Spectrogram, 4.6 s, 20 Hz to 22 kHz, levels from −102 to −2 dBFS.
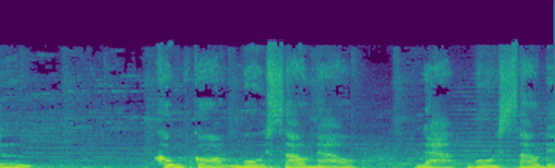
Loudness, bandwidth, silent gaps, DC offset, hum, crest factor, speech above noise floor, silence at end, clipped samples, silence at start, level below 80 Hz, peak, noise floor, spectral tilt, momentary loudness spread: -19 LUFS; 16.5 kHz; none; under 0.1%; none; 14 dB; 21 dB; 0 s; under 0.1%; 0 s; -38 dBFS; -4 dBFS; -39 dBFS; -6 dB/octave; 20 LU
